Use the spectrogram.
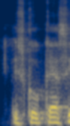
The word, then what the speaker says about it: chi: ये काई square test used to analyse nominal समटाइ्स known ऐज़ categorical data. It is pronounced का एंड is frequently written एज का square.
